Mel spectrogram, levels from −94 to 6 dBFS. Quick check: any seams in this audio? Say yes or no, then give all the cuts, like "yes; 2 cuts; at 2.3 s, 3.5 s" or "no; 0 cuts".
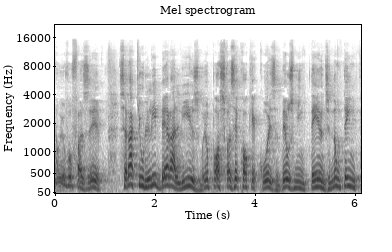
no; 0 cuts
